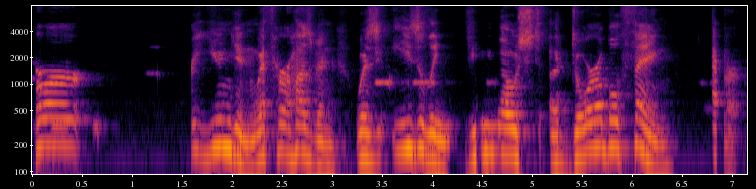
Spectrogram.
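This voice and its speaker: A man's voice: on the high side, animated, takes it slowly, fairly bright tone. A man co-hosting a casual talk stream, gushing about a show with enthusiastic, rambling fan talk. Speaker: podcast co-host. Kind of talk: casual chat.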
